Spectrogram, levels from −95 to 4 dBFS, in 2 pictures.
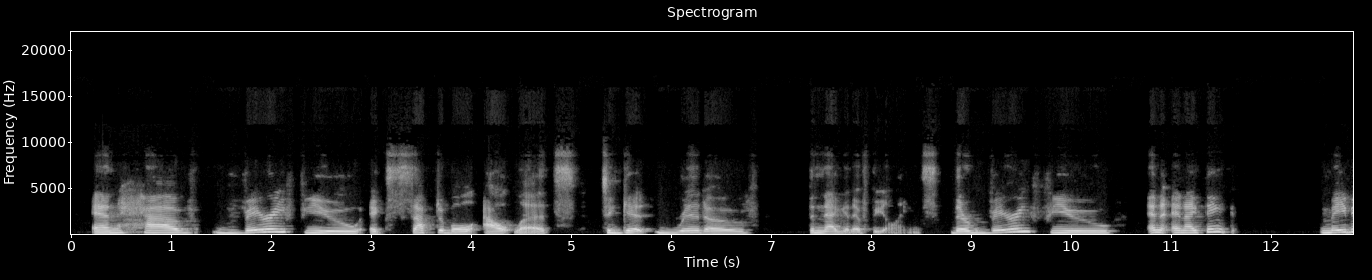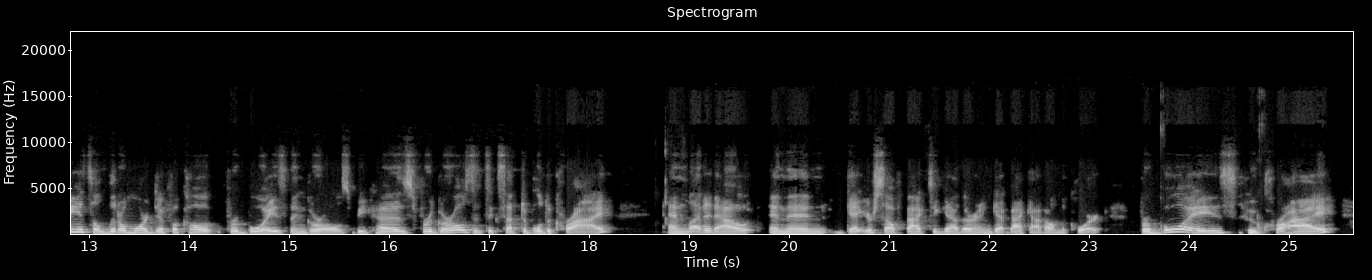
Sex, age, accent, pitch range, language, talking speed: female, 30-49, American, 170-210 Hz, English, 140 wpm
